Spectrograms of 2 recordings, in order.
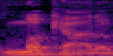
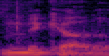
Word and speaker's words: Mikado: I thought it was Mikado, but it's Mikado. Well, it's natural for an American to pronounce M-I, like it was, normally it'd say Mikado, Mm-hmm. but it's me, M-I, Right. Mikado.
